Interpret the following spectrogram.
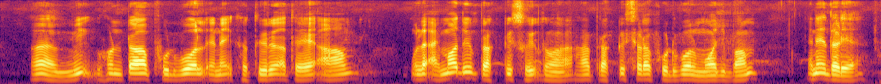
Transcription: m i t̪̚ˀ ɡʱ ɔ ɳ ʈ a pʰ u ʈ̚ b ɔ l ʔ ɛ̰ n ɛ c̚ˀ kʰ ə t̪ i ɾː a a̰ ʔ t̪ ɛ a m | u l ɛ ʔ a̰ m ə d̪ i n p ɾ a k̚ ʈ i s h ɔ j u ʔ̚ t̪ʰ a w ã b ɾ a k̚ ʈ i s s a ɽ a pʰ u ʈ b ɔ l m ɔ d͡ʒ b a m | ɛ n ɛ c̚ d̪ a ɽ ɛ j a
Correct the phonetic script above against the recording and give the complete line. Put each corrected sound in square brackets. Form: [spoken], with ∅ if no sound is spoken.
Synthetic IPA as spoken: m i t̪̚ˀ ɡʱ ɔ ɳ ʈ a pʰ u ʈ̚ b ɔ l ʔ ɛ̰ n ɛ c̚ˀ kʰ ə t̪ i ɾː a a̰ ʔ t̪ ɛ a m | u l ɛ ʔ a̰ m [a] d̪ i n p ɾ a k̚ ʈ i s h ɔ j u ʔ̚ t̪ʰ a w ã [p] ɾ a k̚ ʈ i s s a ɽ a pʰ u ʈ b ɔ l m ɔ d͡ʒ b a m | ɛ n ɛ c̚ d̪ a ɽ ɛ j a

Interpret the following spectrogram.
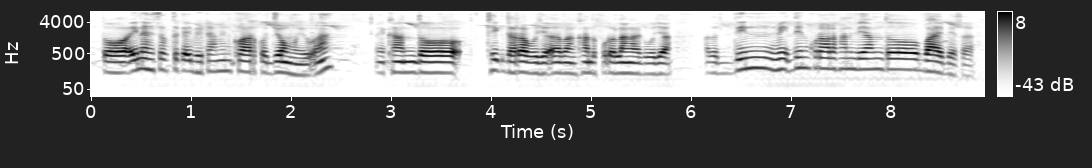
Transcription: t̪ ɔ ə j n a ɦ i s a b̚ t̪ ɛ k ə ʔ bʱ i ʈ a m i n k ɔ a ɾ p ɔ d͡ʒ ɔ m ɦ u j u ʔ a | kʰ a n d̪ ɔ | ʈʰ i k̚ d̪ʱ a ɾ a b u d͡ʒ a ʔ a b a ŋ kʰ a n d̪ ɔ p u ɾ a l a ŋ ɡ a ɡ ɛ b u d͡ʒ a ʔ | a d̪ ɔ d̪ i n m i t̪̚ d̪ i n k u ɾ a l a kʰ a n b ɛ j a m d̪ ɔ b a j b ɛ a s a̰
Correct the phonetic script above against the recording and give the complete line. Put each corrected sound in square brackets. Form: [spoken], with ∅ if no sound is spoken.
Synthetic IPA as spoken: t̪ ɔ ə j n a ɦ i s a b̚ t̪ ɛ k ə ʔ bʱ i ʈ a m i n k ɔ a ɾ [k] ɔ d͡ʒ ɔ m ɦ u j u ʔ a | kʰ a n d̪ ɔ | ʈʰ i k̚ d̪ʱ a ɾ a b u d͡ʒ a ʔ a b a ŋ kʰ a n d̪ ɔ p u ɾ a l a ŋ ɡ a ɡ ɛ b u d͡ʒ a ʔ | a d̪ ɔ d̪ i n m i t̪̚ d̪ i n k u ɾ a l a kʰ a n b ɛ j a m d̪ ɔ b a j b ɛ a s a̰

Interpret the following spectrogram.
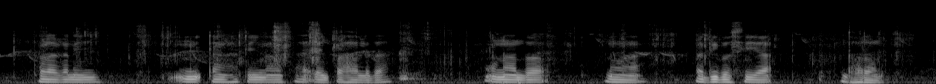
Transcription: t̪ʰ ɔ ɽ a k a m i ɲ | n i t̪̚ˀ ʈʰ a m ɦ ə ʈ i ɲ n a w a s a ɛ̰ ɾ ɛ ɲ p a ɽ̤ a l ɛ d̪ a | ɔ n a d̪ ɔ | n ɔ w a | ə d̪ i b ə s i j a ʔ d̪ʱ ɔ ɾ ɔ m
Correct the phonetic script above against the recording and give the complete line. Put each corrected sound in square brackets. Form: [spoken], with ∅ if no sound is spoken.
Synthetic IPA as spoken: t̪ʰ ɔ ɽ a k a [n] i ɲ | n i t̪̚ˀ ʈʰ a [ŋ] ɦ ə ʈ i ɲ n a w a s a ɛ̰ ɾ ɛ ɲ p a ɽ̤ a l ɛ d̪ a | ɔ n a d̪ ɔ | n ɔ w a | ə d̪ i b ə s i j a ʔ d̪ʱ ɔ ɾ ɔ m

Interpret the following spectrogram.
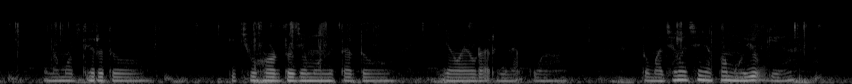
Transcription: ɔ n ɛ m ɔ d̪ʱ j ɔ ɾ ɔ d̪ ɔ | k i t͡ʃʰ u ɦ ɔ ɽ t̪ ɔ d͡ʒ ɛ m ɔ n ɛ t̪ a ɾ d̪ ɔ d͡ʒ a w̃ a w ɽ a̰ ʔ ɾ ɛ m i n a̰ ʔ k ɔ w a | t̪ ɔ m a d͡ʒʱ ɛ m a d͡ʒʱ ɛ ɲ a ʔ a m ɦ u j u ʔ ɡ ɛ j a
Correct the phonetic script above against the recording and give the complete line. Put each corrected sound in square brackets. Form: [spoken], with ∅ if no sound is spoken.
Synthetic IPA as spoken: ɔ n [a] m ɔ d̪ʱ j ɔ ɾ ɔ d̪ ɔ | k i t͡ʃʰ u ɦ ɔ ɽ [d̪] ɔ d͡ʒ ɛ m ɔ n ɛ t̪ a ɾ d̪ ɔ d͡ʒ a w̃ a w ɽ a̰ ʔ ɾ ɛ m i n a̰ ʔ k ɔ w a | t̪ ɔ m a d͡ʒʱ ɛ m a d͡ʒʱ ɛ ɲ a [p] a m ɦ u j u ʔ ɡ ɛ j a

